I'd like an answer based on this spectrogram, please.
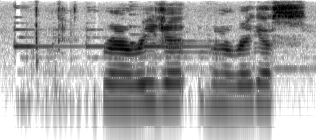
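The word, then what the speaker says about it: Runerigus: Runarigus, that's how you pronounce it.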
